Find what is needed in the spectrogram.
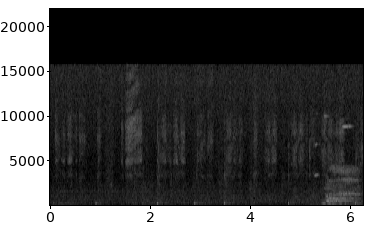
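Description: Marker pen writing on a whiteboard: faint scratching of the tip, with small taps about once a second as each stroke begins.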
